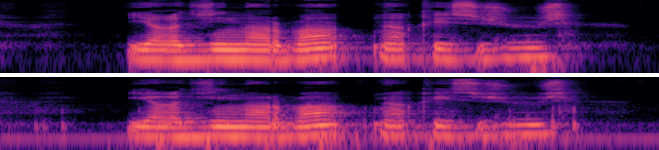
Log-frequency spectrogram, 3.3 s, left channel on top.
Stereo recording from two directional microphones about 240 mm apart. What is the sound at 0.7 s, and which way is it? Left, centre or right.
Speech, left.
